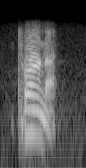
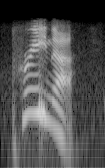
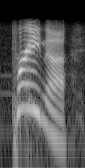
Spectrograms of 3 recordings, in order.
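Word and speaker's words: Prerna: Perna. – Perna? – Perna. – No, it's Prina. It's Prina. It's a silent R.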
